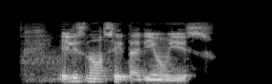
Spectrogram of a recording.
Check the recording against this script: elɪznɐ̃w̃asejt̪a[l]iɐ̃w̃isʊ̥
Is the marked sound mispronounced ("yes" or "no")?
yes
